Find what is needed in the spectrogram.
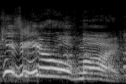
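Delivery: high, loud mock-outraged shout; angry yelling. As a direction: yell it defensively, hammed up. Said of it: "You can't yell at me".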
